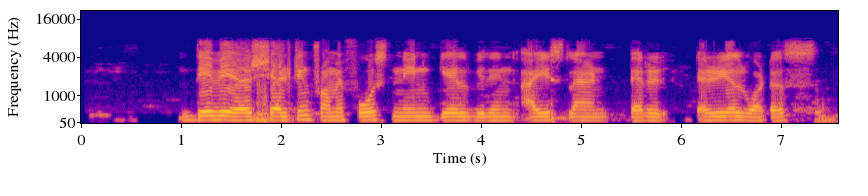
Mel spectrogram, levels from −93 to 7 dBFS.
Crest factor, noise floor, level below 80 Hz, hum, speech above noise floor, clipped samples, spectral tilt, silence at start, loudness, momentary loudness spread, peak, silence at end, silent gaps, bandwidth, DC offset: 14 dB; -52 dBFS; -52 dBFS; none; 38 dB; under 0.1%; -5 dB/octave; 0.1 s; -14 LUFS; 10 LU; -2 dBFS; 0 s; none; 8 kHz; under 0.1%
